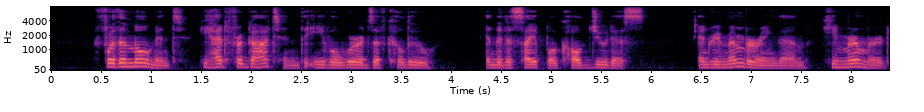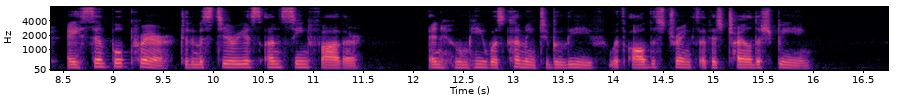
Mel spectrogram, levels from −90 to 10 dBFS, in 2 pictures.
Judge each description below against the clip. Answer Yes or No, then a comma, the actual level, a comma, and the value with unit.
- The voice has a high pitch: No, low, 135 Hz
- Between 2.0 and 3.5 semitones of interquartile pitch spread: Yes, average, 3.1 semitones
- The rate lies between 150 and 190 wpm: Yes, average, 160 wpm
